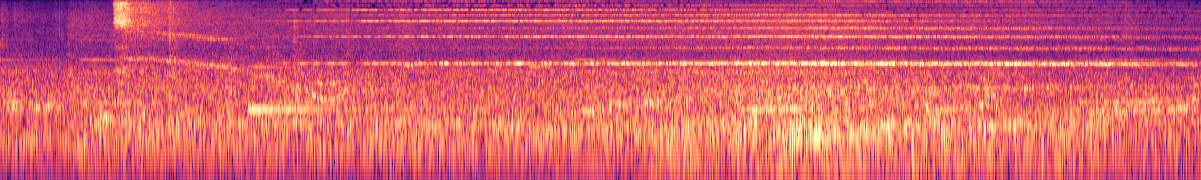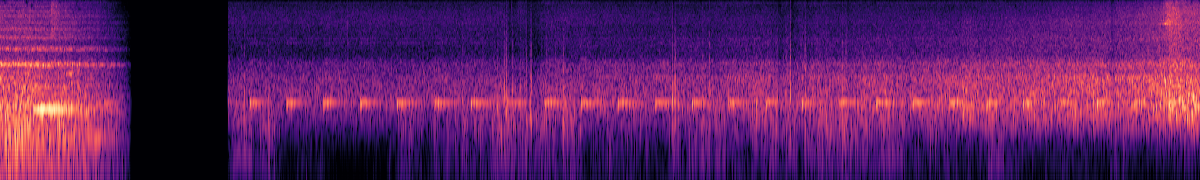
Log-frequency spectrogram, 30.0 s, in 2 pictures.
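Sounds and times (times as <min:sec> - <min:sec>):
electric train rolling: 0:00.0 - 0:16.6, 0:18.1 - 0:30.0
high squeal of held tones: 0:01.2 - 0:15.0.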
